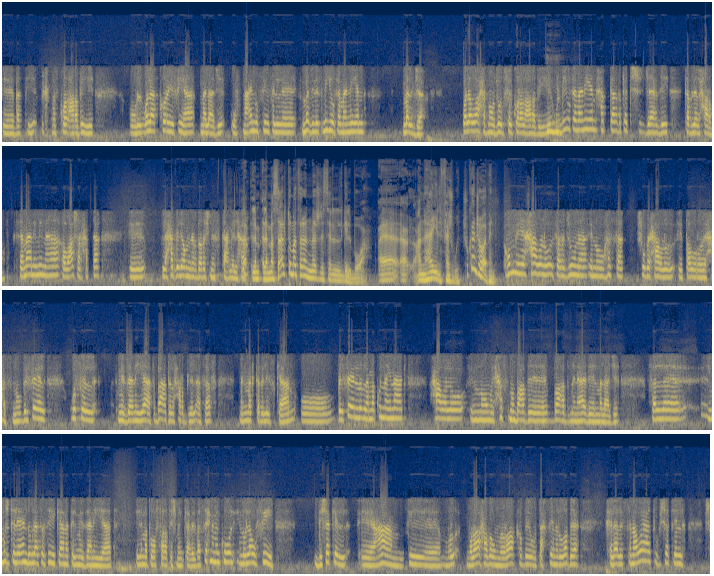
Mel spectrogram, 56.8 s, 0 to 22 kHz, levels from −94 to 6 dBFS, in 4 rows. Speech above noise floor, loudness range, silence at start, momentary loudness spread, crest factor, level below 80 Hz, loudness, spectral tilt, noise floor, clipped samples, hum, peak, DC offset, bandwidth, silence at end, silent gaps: 24 dB; 2 LU; 0 s; 8 LU; 14 dB; -38 dBFS; -13 LUFS; -6.5 dB/octave; -36 dBFS; under 0.1%; none; 0 dBFS; under 0.1%; 15.5 kHz; 0 s; none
